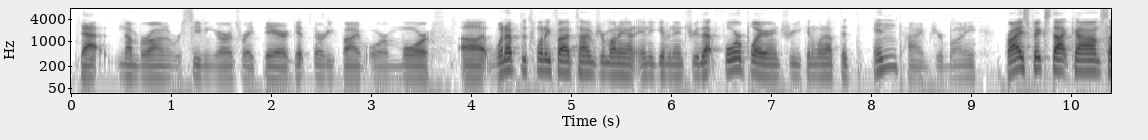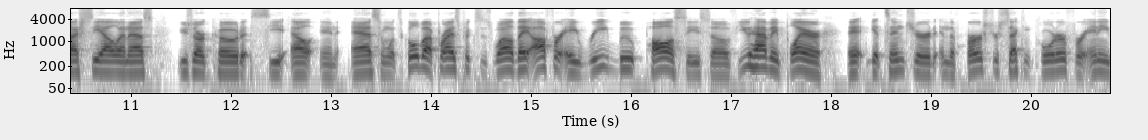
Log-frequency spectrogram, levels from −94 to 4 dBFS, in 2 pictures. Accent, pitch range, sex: American, 110-145 Hz, male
